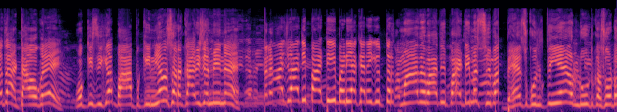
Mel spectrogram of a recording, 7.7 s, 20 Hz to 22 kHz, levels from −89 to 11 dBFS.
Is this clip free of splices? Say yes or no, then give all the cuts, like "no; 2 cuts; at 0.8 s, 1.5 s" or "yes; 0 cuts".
no; 2 cuts; at 3.2 s, 6.3 s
